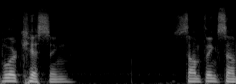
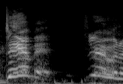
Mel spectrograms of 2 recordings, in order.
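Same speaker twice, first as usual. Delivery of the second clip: mock outrage; 4 dB quieter than usual. Sudden realization, mock outrage.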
